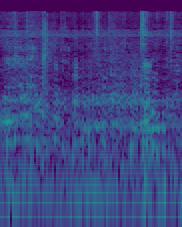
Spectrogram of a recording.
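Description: Chickens cluck close by in short, scattered bursts over a low background murmur.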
